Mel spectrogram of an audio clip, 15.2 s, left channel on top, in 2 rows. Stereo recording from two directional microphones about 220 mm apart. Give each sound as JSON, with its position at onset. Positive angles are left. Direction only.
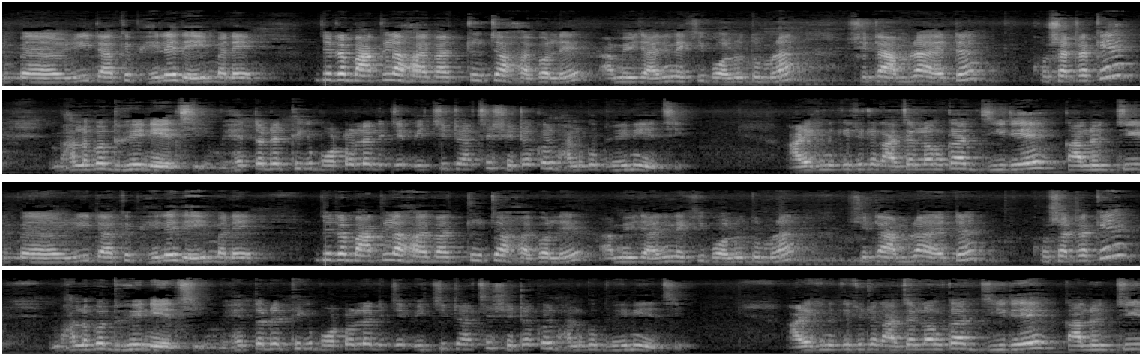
{"t": 0.1, "sound": "a woman's voice", "side_deg": 0}
{"t": 10.6, "sound": "a woman's voice", "side_deg": 0}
